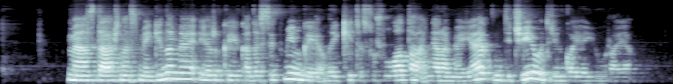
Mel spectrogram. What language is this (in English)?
Lithuanian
